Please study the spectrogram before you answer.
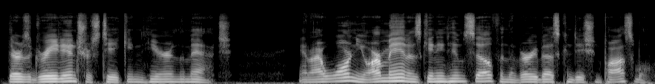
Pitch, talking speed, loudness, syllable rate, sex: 120 Hz, 230 wpm, -18 LUFS, 6.5 syllables/s, male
